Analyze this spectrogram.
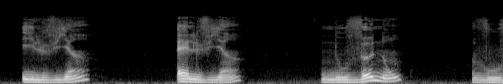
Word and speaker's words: venons: Nous venons. Okay? O-N-S, classical ending for nous. Okay? Final S not pronounced. So O-N, on, venons, venons. Nous venons.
